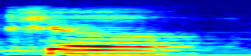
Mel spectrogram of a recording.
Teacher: इन क और श दोनों के मिलने से ये क्ष बना है और इसलिए ये संयुक्त व्यंजन है। इसका उच्चारण भी क और श दोनों मिलके होता है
